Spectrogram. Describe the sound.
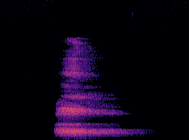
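A single breath drawn during a guided breathing exercise, soft and airy, lasting about a second and set alone against silence.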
